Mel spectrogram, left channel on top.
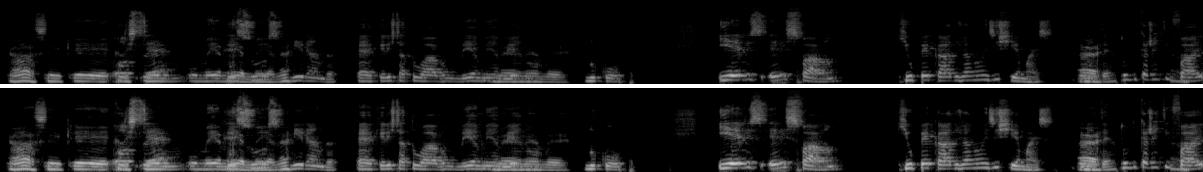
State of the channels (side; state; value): left; quieter; 7.6 dB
